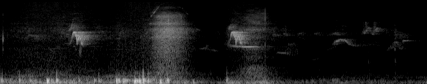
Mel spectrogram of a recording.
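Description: Birds sing and chirp outdoors in a garden on 3 June 2017, short bright calls coming in bursts over a low, rumbling background. No one speaks.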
